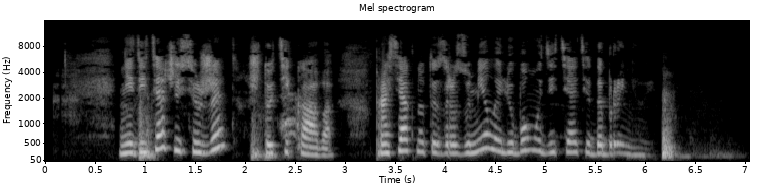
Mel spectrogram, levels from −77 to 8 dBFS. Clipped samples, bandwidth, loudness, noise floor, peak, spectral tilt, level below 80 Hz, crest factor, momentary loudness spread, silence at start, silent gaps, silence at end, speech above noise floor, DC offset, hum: under 0.1%; 11.5 kHz; -21 LUFS; -51 dBFS; 0 dBFS; -4 dB/octave; -64 dBFS; 22 dB; 10 LU; 0.25 s; none; 0.6 s; 31 dB; under 0.1%; none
